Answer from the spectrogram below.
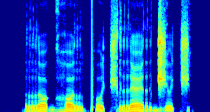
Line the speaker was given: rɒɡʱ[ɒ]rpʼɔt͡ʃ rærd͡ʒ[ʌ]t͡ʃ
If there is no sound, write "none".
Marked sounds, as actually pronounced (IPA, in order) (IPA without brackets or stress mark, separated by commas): ɒ, ʌ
